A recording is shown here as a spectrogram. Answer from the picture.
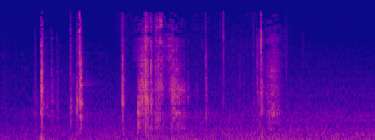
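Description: A portable cassette player being opened and its tape taken out: a quick series of sharp plastic clicks and a brief rattling clatter, heard on its own with no voices.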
